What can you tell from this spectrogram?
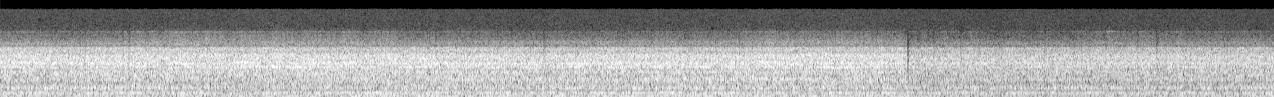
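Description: A steady droning hum with hiss underneath, without speech or music. It drops slightly in level about nine seconds in.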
